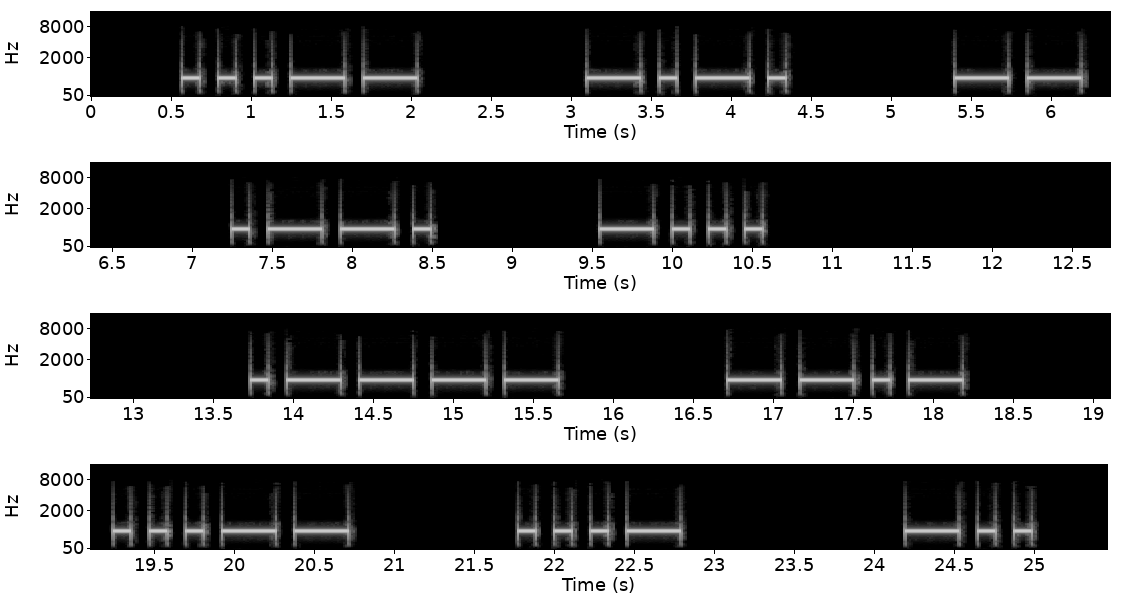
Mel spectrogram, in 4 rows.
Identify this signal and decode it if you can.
Morse code, heard as a keyed tone, about 10 wpm, spaced as for 6 wpm, 800 Hz. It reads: 3CMPB 1Q3VD
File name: LEZIONI / 6 PKX0 / 6 P ws 10wpm 3751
